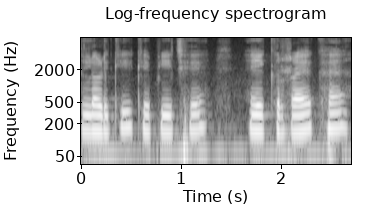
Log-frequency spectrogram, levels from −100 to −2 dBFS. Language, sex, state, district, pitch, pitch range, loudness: Hindi, male, Uttar Pradesh, Lucknow, 145 Hz, 145-160 Hz, -15 LUFS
